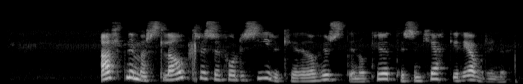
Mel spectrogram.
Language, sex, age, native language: Icelandic, female, 40-49, Icelandic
